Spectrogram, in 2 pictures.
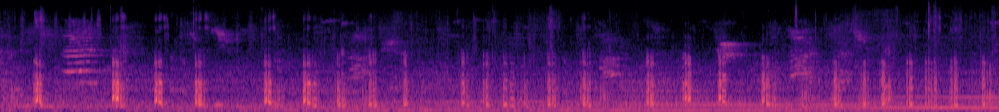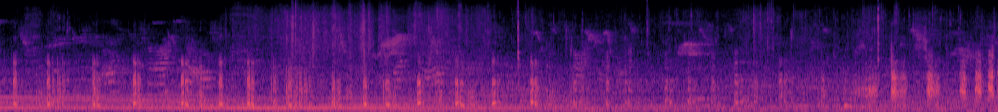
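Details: Young captive meerkats, three turning one year old, search an overgrown enclosure for beetles and mealworm treats; rapid ticking pulses run throughout, with drawn-out low humming tones in the middle and scattered short chirps.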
